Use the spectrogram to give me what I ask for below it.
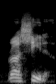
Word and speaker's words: Rasheta: She says, hey, Rasheta. I'm saying your name wrong. Rasheta, am I right? Or Rasheta? Rasheta.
